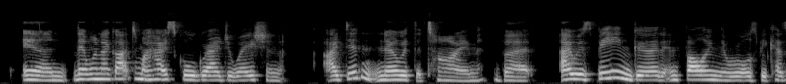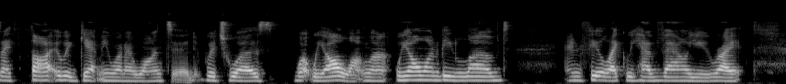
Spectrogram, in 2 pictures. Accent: Huntington, West Virginia, United States; born there; also born or lived in Dallas, Texas; Well, originally I was born in Huntington, West Virginia, but I've spent the last 39 years in the Dallas, Texas area, and then just recently moved to Ohio with my youngest son.

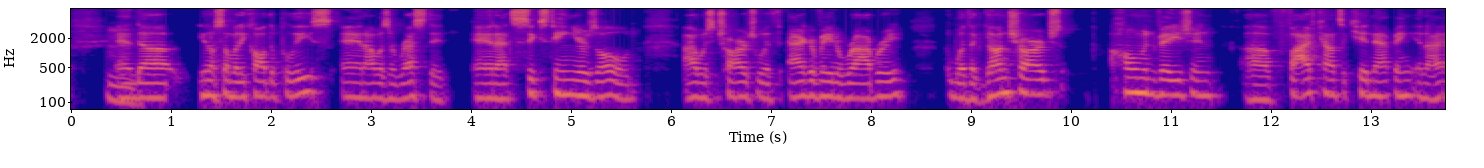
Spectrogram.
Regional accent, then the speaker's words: Cleveland, Ohio, United States; when I grew up in Cleveland, you know, I was going to inner city schools.

